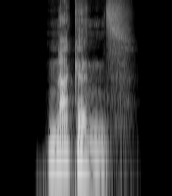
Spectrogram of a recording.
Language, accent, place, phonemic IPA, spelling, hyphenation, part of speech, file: German, Germany, Berlin, /ˈnakəns/, Nackens, Na‧ckens, noun, De-Nackens.ogg
- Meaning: genitive singular of Nacken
